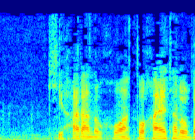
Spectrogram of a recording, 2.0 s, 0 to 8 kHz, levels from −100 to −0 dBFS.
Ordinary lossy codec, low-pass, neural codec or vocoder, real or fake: MP3, 32 kbps; 7.2 kHz; codec, 16 kHz, 8 kbps, FreqCodec, smaller model; fake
